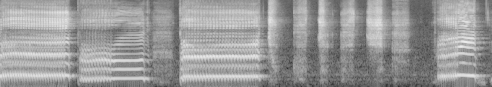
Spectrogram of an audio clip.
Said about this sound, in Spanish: Quienes no hayan sufrido esa conexión a Internet estarán familiarizados con ese ruido infernal que caracterizaba la línea telefónica cuando teníamos que conectarnos a Internet.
